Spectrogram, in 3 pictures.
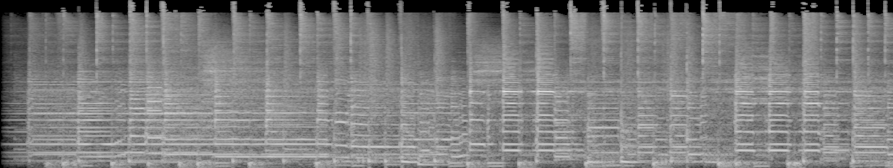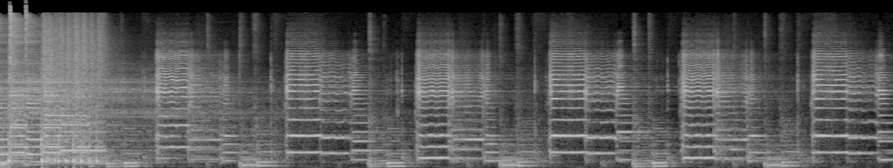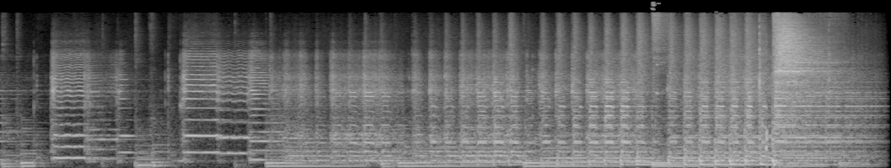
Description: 爵士大提琴跨界專輯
